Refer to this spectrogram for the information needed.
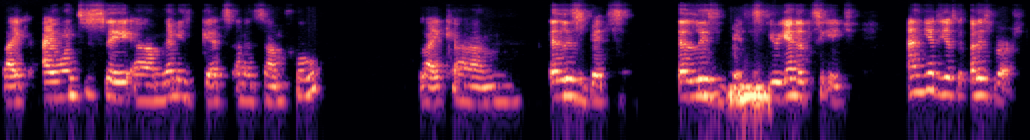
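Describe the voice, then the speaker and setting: Animated Nigerian woman, roomy and distant. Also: on the low side, a little slow. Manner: animated, laughs often. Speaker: student advisor. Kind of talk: live Q&A chat. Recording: roomy sound from far off the mic.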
